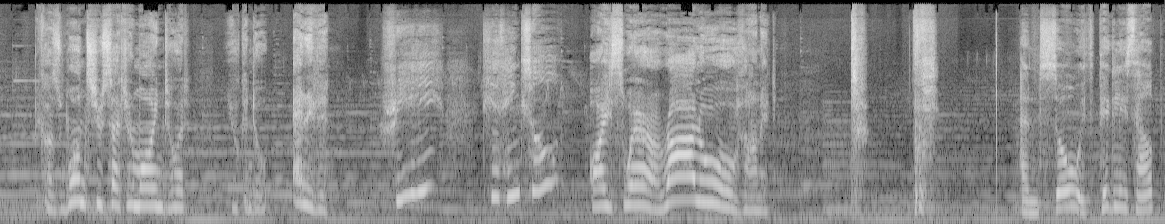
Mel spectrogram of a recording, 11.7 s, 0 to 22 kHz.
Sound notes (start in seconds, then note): 9.0 spitting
